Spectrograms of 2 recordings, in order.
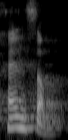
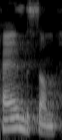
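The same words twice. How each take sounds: First: No d sound is heard after the n. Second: A d sound is pronounced after the n. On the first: The speaker calls it right. "ये डी नहीं बोला जाता है, इसको बोला जाता है" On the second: The speaker calls it wrong. "अपन क्या बोलते हैं इसको"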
